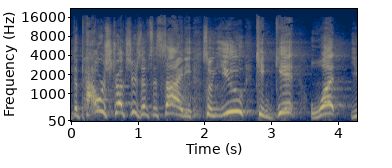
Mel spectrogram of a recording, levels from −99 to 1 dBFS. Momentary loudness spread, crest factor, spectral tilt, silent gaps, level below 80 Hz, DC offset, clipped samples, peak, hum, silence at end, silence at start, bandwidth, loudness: 7 LU; 16 dB; -2.5 dB/octave; none; -80 dBFS; under 0.1%; under 0.1%; -12 dBFS; none; 0 s; 0 s; 17.5 kHz; -27 LUFS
